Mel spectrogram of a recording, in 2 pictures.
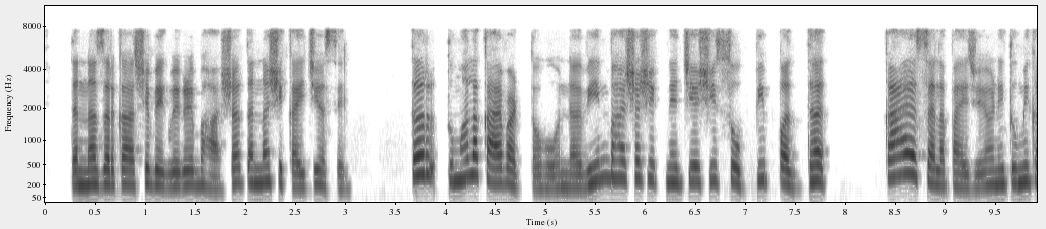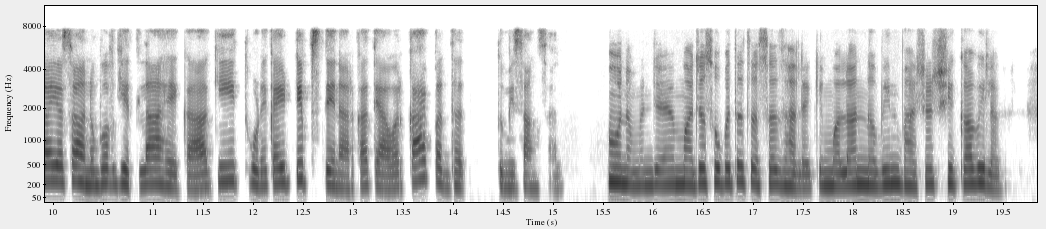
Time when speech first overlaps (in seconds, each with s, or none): none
